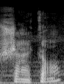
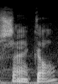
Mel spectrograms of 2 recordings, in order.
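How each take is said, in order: First: The word begins with an sh sound. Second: The word begins with an s sound. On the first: This is how the speaker's own village said it. "Nous disions le chinquant" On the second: This is how the people of the hamlet said it. "étaient incapables de prononcer le, le son ch"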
